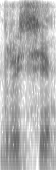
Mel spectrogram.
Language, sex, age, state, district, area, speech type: Malayalam, female, 18-30, Kerala, Wayanad, rural, read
